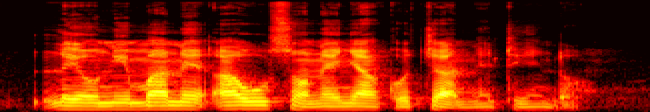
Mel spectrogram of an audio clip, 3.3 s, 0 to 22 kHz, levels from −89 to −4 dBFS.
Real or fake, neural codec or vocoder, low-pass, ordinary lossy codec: fake; vocoder, 44.1 kHz, 128 mel bands every 512 samples, BigVGAN v2; none; none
